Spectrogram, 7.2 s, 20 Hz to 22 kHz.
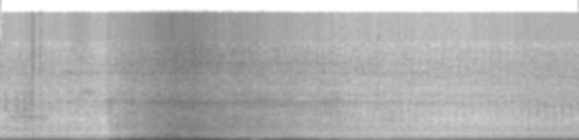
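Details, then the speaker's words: BMW E30 M40B18 turbo project (turbo not yet connected) on a standalone ECU after its first start: revved during autotune with warm-up enrichment off, kept a bit rich. Engine blips smoothly up and down, then settles to a steady, even idle without knocks or misses; normal revving. "so the autotune is on, and febo will rev it a little bit all the way up here, so it can correct the cells by it self"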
